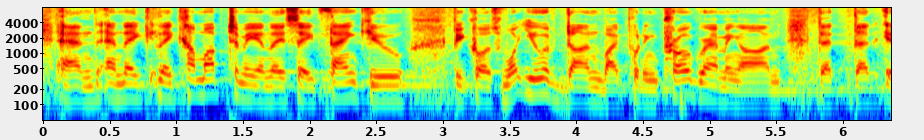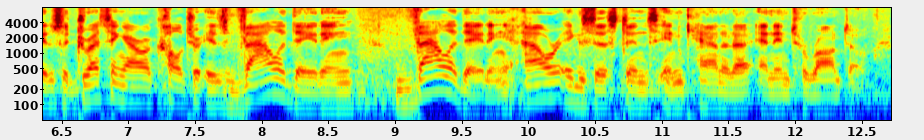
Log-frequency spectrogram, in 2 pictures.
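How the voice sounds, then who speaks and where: Against noticeable background noise and audible room echo, a man with a New York accent speaks at a moderate pace in a medium pitch, his intonation lively and his loudness very even. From US, New York. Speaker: performing arts centre executive. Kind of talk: public speech. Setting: theatre event with audience. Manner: animated.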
